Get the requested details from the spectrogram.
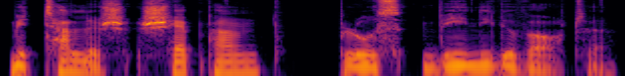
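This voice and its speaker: A man narrating a crime novel in a measured, dramatic storytelling manner. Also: low-pitched, creaky, sharp tone, dry recording, clean studio sound. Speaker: audiobook narrator.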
